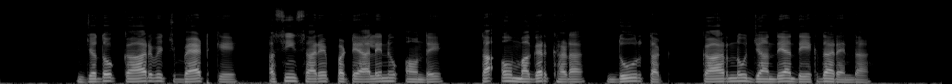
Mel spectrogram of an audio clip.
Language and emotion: Punjabi, neutral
